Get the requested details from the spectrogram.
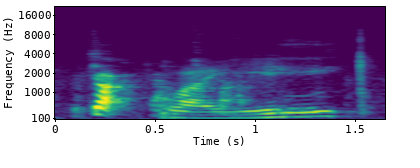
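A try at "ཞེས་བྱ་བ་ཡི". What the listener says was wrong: Lengthen this. Give your listeners a sign that it was a sa. Yi. And they kind of go yi, when they're reading out loud in Tibet. They just want the listener, the student, to know it's instrumental.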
